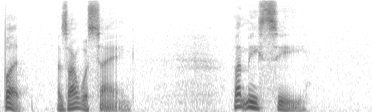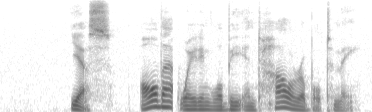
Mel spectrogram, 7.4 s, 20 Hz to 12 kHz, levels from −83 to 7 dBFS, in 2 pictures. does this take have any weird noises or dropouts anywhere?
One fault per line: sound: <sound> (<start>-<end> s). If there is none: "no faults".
sound: dropout (5.4-5.5 s)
